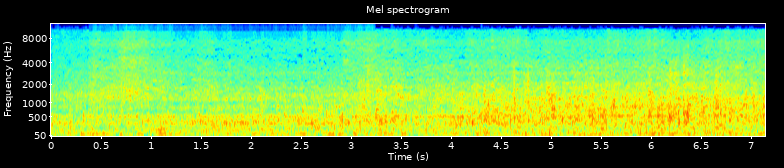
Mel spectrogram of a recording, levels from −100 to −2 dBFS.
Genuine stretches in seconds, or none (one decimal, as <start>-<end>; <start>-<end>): 0.0-7.1

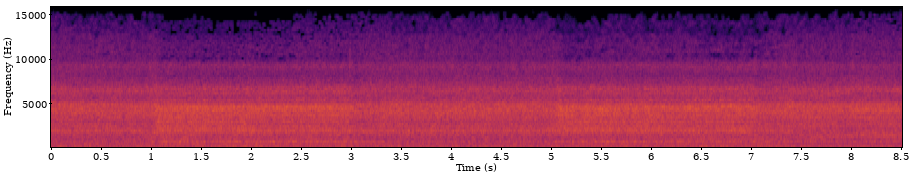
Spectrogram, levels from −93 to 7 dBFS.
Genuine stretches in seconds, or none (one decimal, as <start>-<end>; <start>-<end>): 1.1-3.3; 8.0-8.5

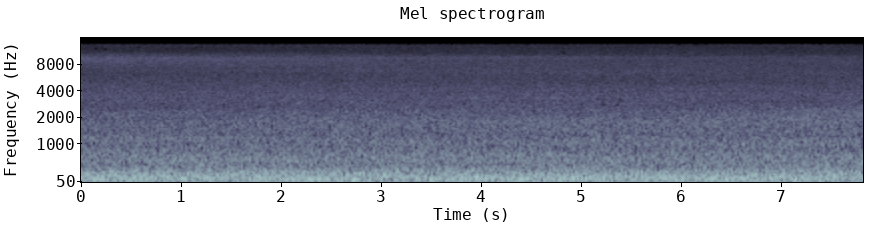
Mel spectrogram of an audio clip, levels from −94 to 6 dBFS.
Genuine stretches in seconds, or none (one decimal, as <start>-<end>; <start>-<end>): 0.0-7.8

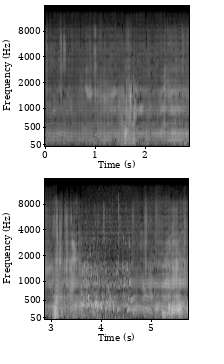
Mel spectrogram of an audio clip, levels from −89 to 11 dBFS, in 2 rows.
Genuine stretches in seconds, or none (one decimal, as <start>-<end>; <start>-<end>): 3.6-4.6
